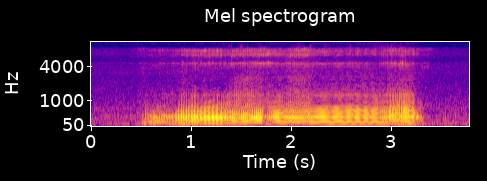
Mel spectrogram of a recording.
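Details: French Bulldog snoring while asleep indoors: one long, rattling, harmonic-rich snore of about three seconds with a fluttering buzz, rising from quiet room tone and falling back to it.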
